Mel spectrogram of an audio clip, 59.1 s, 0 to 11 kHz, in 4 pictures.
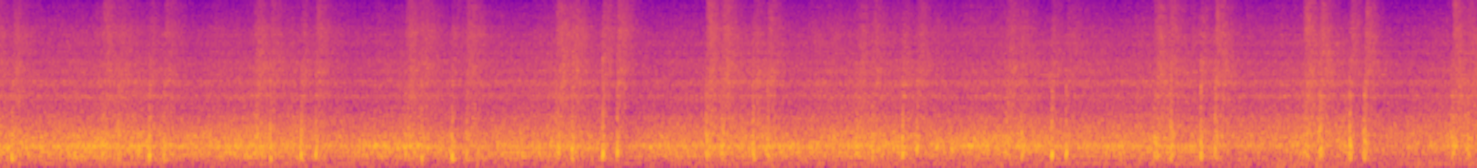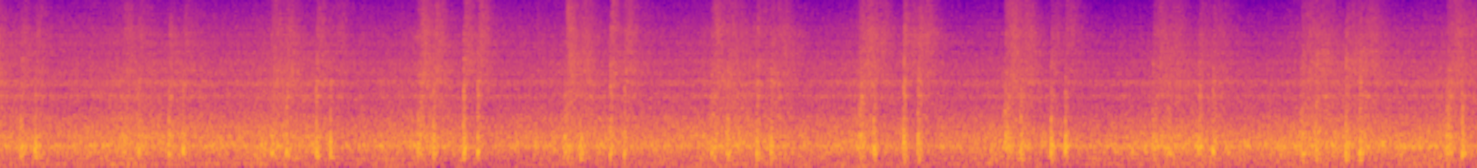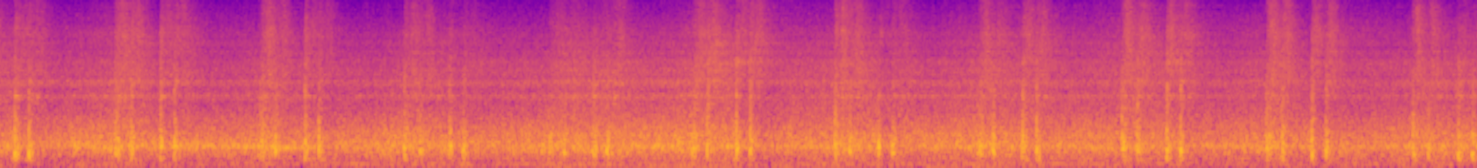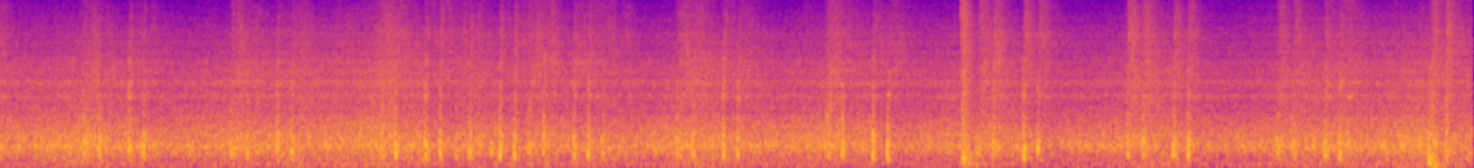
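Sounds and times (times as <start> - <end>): train rumbling on track: 0.0 - 59.0
wheels clickety-clack: 11.6 - 12.4, 48.1 - 51.9, 54.0 - 54.9.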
